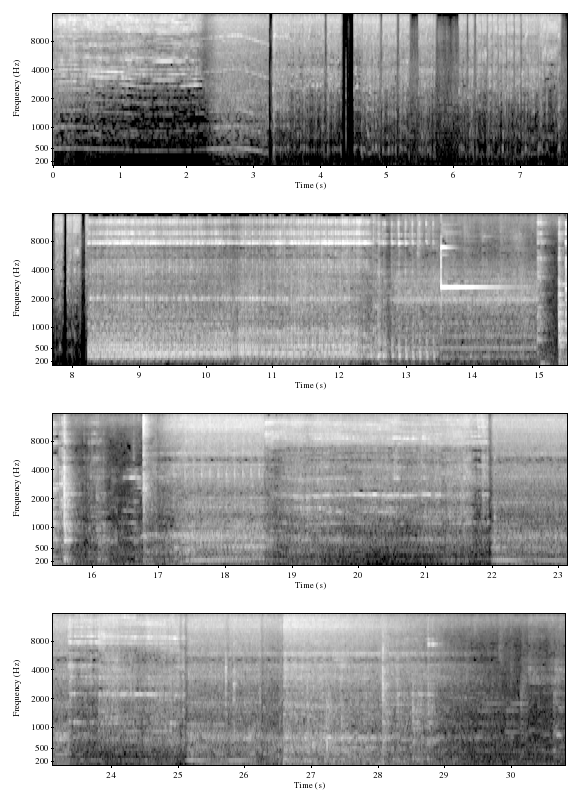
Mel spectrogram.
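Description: A benchtop band saw running and cutting aluminium tube stock, starting about eight seconds in and going on in stretches until near the end. Before that, a handheld power tool works on the valve cover, and its pitch winds down in the first few seconds.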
